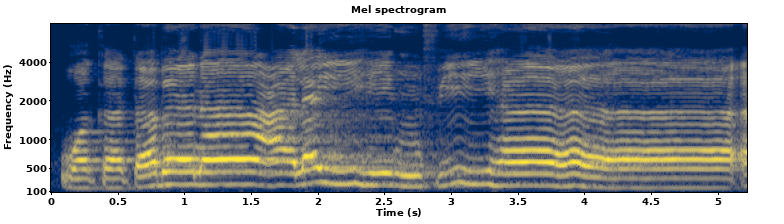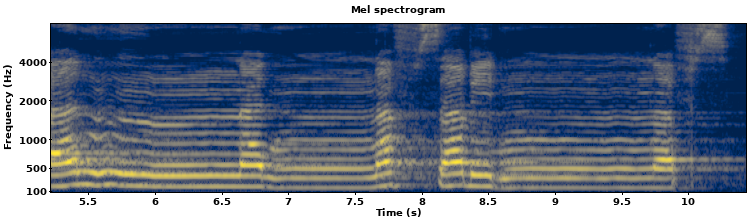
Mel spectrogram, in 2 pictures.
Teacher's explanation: नून मुशद्दद है, गुन्ना होगा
